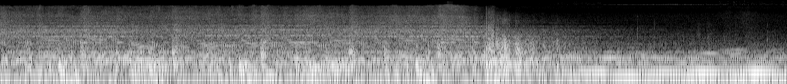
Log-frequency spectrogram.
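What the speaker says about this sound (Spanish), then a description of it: "La antigua mina produce una explosión lo suficientemente grande para causar víctimas" A deep, rumbling blast from a reconstructed ancient Chinese gunpowder mine erupts and rolls on, followed by a lower, fading roar and debris settling for several seconds.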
